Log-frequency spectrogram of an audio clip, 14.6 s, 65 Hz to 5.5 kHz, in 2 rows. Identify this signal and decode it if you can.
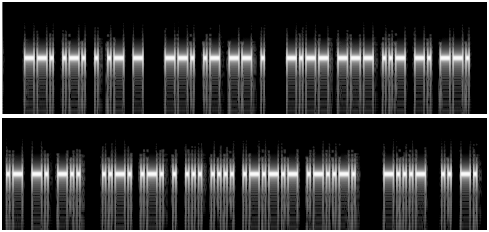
Morse code, heard as a keyed tone, about 25 wpm, 600 Hz. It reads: GREAT GAME YOUNG AND FRESH." <BT> IN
